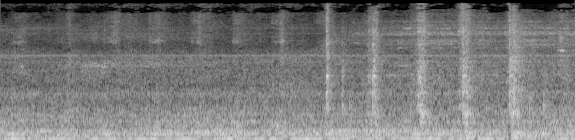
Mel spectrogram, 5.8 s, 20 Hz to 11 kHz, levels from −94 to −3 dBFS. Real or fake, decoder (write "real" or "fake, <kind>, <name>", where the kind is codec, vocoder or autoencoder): real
